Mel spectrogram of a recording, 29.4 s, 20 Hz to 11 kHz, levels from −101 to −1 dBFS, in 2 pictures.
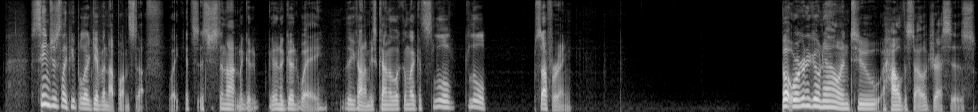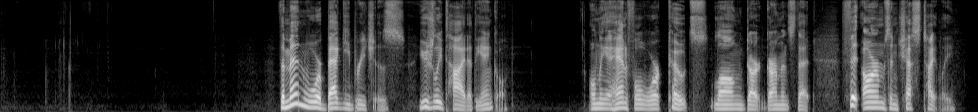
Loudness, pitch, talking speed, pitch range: -25 LUFS, 135 Hz, 140 wpm, 125-170 Hz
